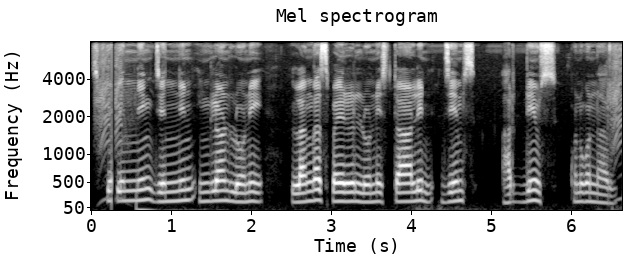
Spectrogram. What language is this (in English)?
Telugu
